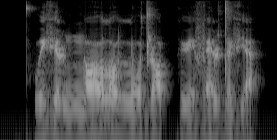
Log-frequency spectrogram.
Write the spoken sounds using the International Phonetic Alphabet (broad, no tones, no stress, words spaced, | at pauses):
kʷʰevʲaɭ nːɔo̯ lˠulːodɭɔkːye̯ vɛɭdəvʲa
